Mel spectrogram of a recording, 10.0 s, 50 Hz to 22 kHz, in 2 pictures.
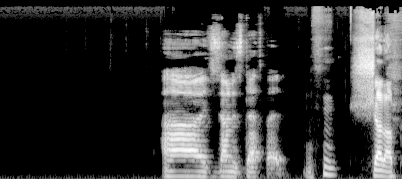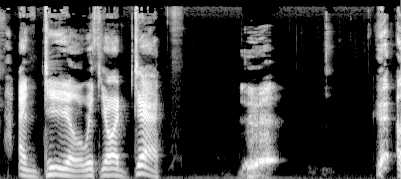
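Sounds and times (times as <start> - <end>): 
speech: 2.0 - 7.1, 8.0 - 8.5
abrupt vocal sound: 8.0 - 8.6, 9.8 - 10.0
loud throaty hiccup: 8.0 - 8.6.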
